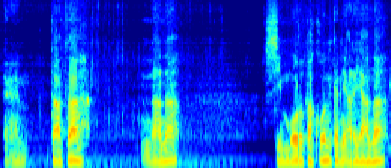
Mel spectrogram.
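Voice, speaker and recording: An actor with a Filipino Ilocano accent playing a polite, determined suitor of twenty-three in a radio drama, with a husky voice. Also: male voice, low-pitched, flat delivery, slow pace. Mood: respectful, pleading. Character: earnest 23-year-old suitor, polite and determined.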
